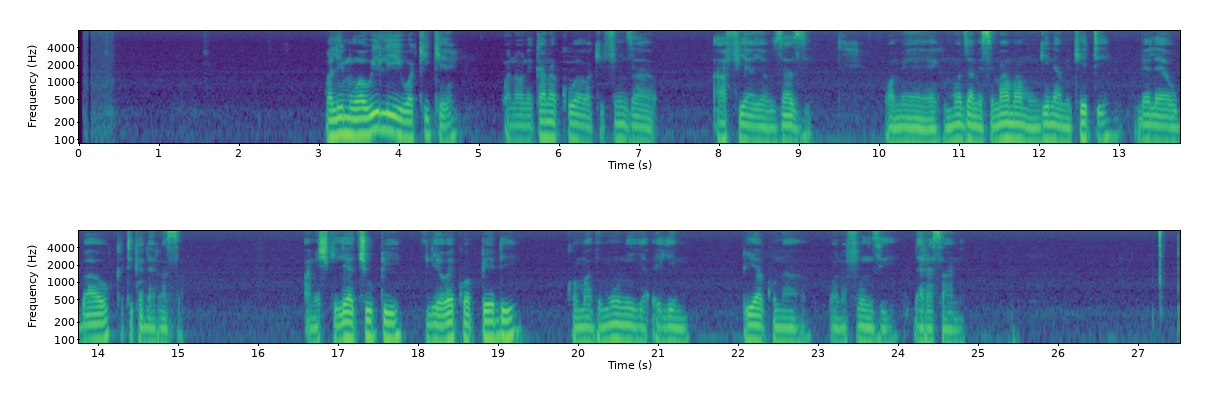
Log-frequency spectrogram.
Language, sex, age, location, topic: Swahili, male, 25-35, Kisumu, health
